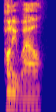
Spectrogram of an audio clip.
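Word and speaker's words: Holywell: to the fact that it was pronounced hollywell by the most ignorant and oldfashioned of the poor but it is spelled wrong and pronounced right do you mean to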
